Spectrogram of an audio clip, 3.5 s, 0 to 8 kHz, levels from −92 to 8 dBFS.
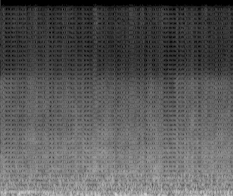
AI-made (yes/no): yes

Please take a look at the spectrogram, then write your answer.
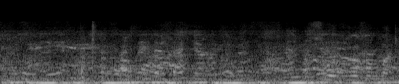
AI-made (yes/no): yes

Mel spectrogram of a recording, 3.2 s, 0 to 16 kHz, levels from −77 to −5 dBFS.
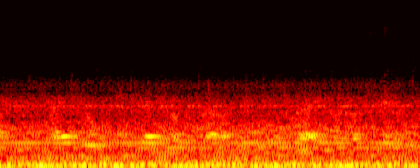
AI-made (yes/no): no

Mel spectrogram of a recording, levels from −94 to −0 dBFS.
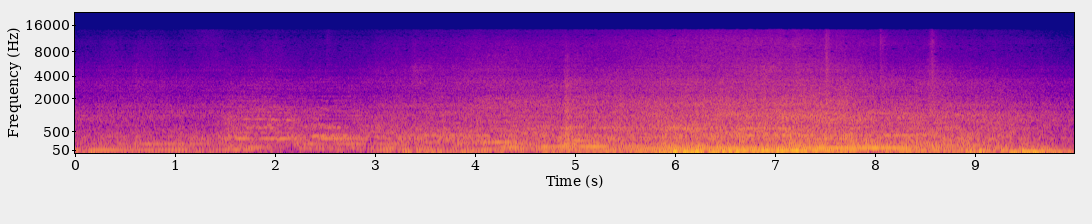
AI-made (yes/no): yes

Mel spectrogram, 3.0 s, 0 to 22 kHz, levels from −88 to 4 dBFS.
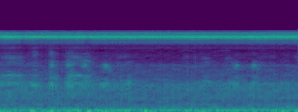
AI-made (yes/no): yes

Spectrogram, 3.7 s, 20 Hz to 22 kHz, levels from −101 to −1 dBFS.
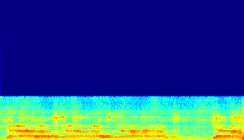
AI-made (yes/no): yes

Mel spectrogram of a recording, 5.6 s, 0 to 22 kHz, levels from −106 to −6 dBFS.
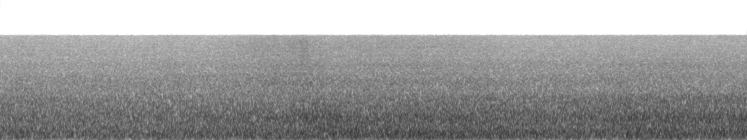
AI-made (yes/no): no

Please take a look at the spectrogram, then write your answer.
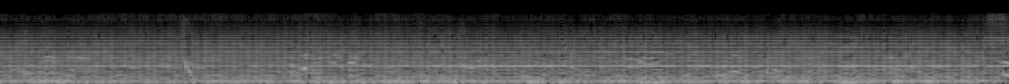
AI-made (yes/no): yes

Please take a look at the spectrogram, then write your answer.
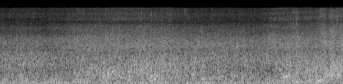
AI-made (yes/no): no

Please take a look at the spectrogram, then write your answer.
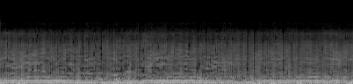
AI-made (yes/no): yes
